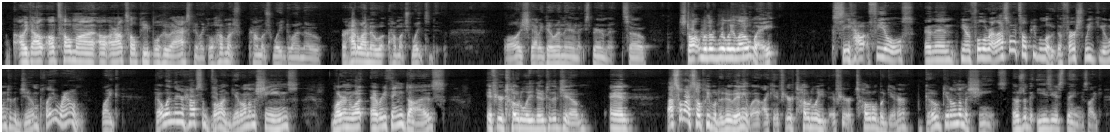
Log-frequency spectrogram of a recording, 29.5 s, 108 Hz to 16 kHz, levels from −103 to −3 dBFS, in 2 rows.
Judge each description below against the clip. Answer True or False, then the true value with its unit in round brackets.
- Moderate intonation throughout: False (6.4 semitones)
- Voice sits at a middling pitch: True (150 Hz)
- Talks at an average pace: False (260 wpm)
